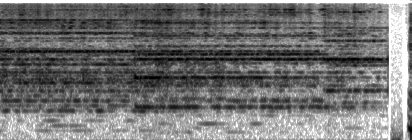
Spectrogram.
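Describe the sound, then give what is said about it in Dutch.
A short snippet of bright, tinny electronic music plays steadily at moderate volume for about four seconds, then cuts off abruptly. No one speaks over it. “Monteren nou zomaar een stukje muziek in”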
